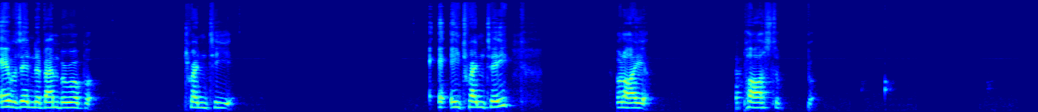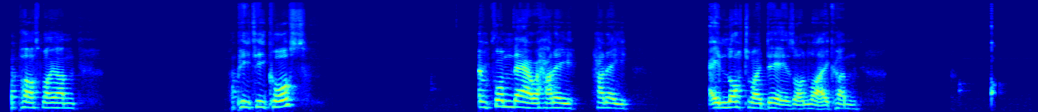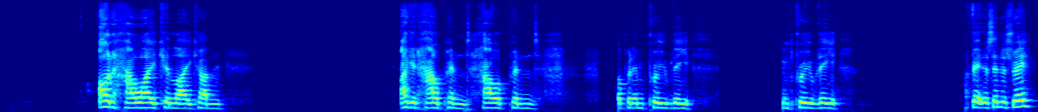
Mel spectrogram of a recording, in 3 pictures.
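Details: Adult man who has stammered since age five, with blocking and repetitions that worsen under stress; pauses, repeated words and fillers; stammering (stuttering).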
